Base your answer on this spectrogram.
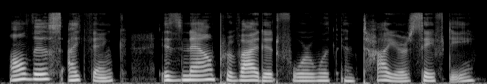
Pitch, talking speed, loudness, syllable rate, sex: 185 Hz, 135 wpm, -18 LUFS, 4.2 syllables/s, female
